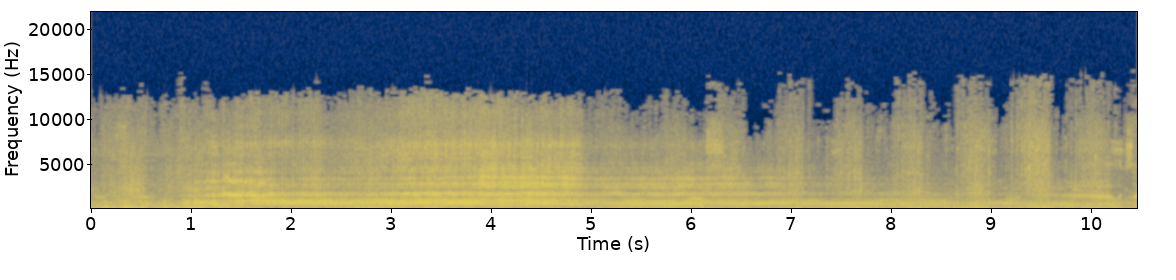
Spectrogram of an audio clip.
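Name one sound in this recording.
Car engines roar, rising in pitch as they accelerate away.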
